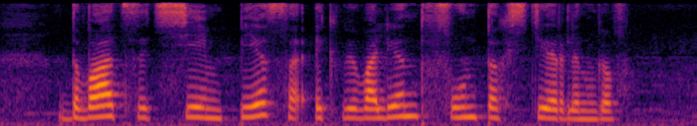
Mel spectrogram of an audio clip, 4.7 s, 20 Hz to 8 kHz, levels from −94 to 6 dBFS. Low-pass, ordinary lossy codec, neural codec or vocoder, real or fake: 7.2 kHz; MP3, 64 kbps; none; real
